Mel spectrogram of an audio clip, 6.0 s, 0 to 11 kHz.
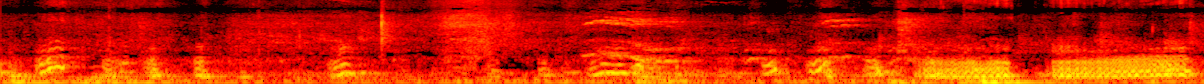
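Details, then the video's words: Young Doodle puppies, 10-7-2020: a busy run of brief squeaky whimpers and little yips tumbling quickly one after another, ending in a louder broad rustling noise. "McKenzie's Doodles Puppy Video 10-7-2020 - Rose & Haggard"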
